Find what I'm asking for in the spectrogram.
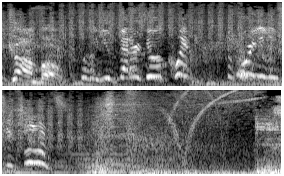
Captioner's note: yells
